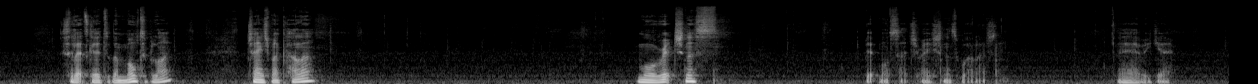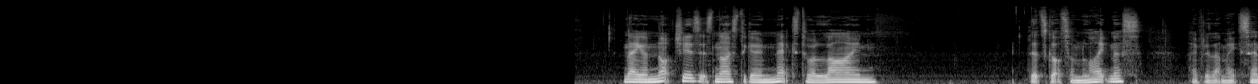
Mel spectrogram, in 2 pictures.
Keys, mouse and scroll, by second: 0.7-3.5 drag, 3.8 middle click, 4.4-6.6 drag, 7.4-9.0 drag, 9.7-11.1 drag, 11.1 middle click, 11.7-13.3 drag, 13.3-14.5 middle drag, 14.5 click, 14.9 middle click, 15.5 click, 16.3-17.3 middle drag, 17.3-24.2 drag, 24.2-25.1 middle drag.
